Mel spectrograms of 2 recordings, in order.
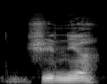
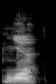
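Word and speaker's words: ज्ञ: For example, like the jinya, or nya as it's pronounced.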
